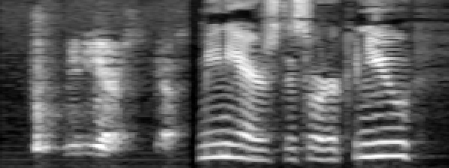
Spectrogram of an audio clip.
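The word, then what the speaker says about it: Ménière's: So Meniere disorder, did I pronounce that correctly? Meniere's, yes.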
